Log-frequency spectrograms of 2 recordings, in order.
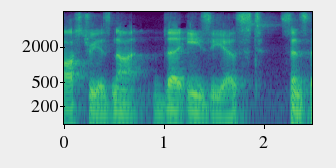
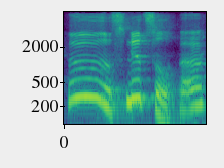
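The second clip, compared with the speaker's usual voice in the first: much higher put-on comedian voice, hammed up; mock stand-up bit, voice pitched way up; cheesy stand-up comic; 14 semitones higher, 6 dB louder than usual. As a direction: ham it up like a corny club comic working the room. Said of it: "that was my stand-up there".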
